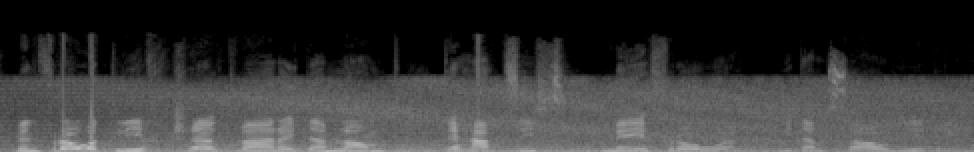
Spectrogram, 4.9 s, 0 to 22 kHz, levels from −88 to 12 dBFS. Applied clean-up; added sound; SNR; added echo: none; Ocean; 4 dB; none.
